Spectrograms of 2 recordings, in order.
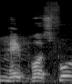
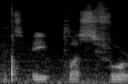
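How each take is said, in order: First: It is said in a bold, confident way. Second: It is said in an unsure, hesitant way. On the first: "Say it with confidence" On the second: "You shouldn't have said it like that"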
